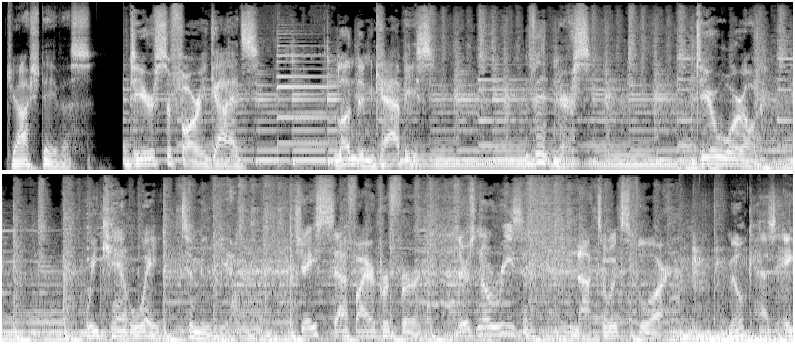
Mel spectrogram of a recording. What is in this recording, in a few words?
commercial, men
